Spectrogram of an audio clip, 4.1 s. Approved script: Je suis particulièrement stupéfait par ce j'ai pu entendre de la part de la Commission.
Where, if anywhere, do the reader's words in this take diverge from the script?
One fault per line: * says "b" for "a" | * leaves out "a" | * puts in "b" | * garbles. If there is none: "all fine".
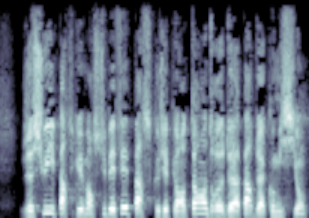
* puts in "que"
